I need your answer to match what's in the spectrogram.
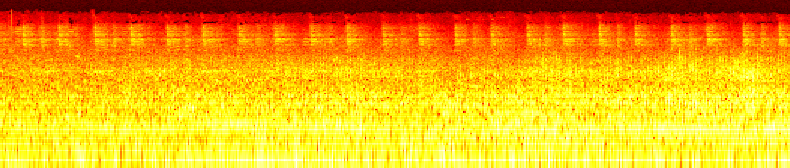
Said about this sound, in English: There's a chopper.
